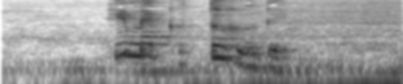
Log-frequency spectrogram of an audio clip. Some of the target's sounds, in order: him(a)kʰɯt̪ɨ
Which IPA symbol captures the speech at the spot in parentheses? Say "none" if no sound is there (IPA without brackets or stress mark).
e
